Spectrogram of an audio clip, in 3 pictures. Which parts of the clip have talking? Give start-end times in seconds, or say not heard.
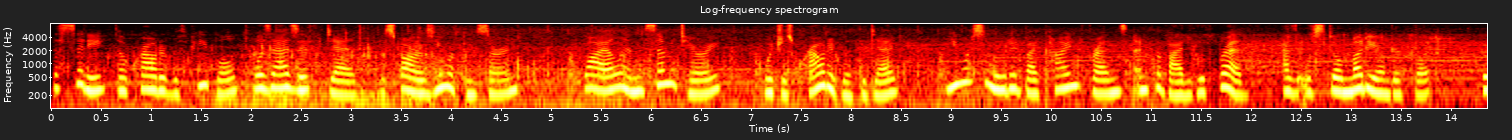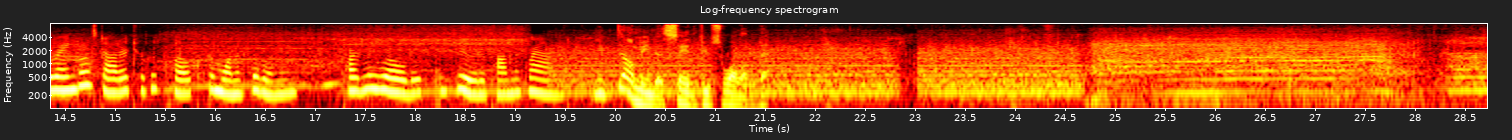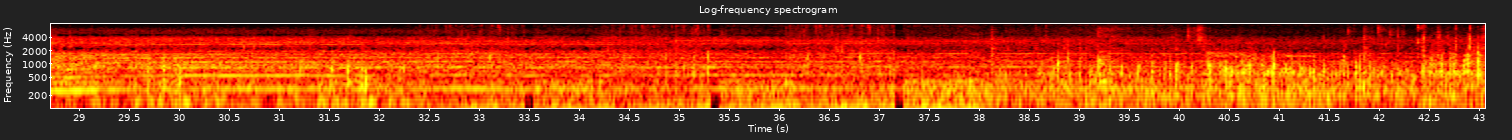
0.0-4.7, 5.3-21.6.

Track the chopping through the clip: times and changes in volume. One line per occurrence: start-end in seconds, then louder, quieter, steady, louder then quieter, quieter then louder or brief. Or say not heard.
not heard.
